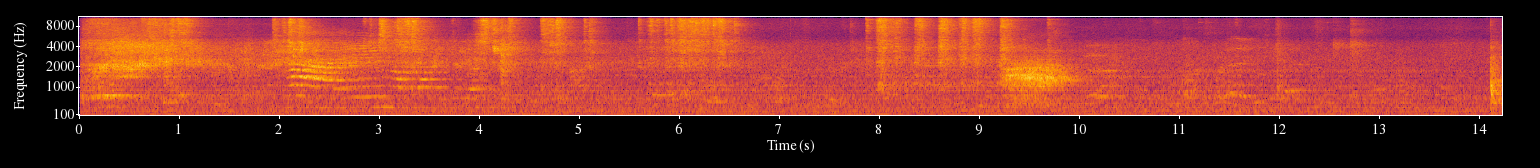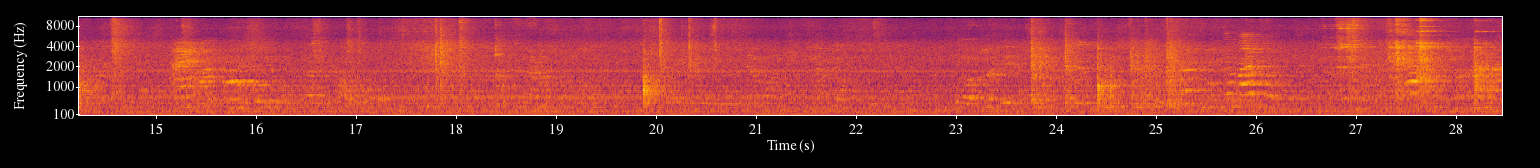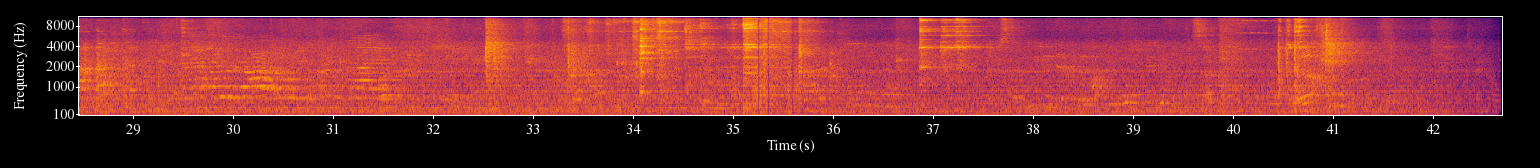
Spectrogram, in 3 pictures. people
0.0 19.4

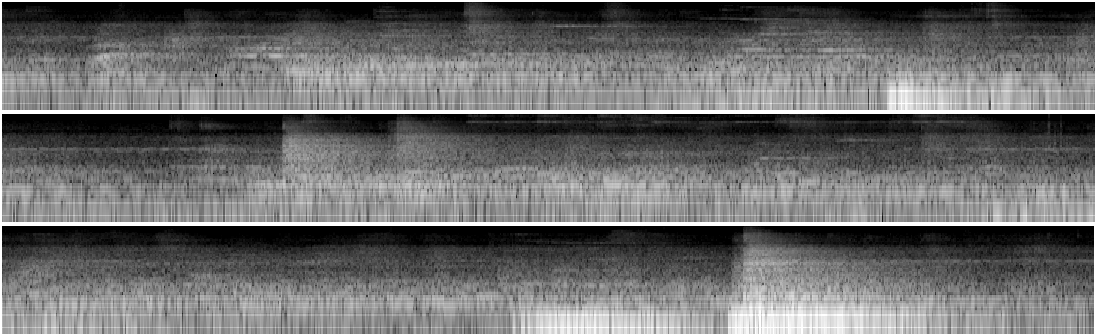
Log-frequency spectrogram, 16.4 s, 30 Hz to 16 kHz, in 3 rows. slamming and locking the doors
14.6 15.6

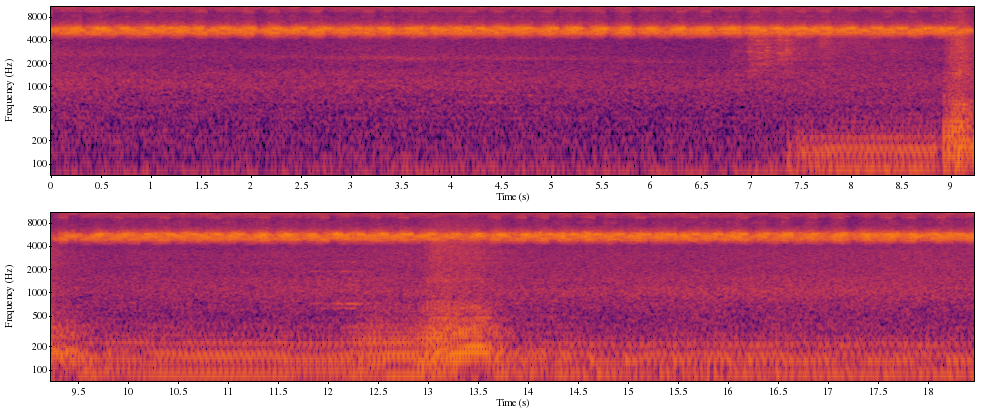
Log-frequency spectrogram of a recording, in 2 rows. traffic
6.9 18.4

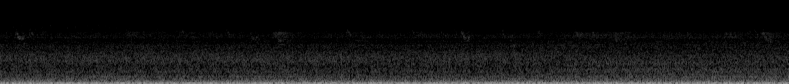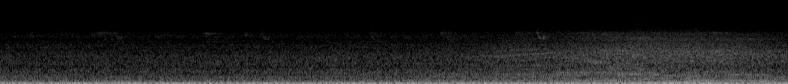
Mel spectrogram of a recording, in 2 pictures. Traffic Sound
12.0 15.7

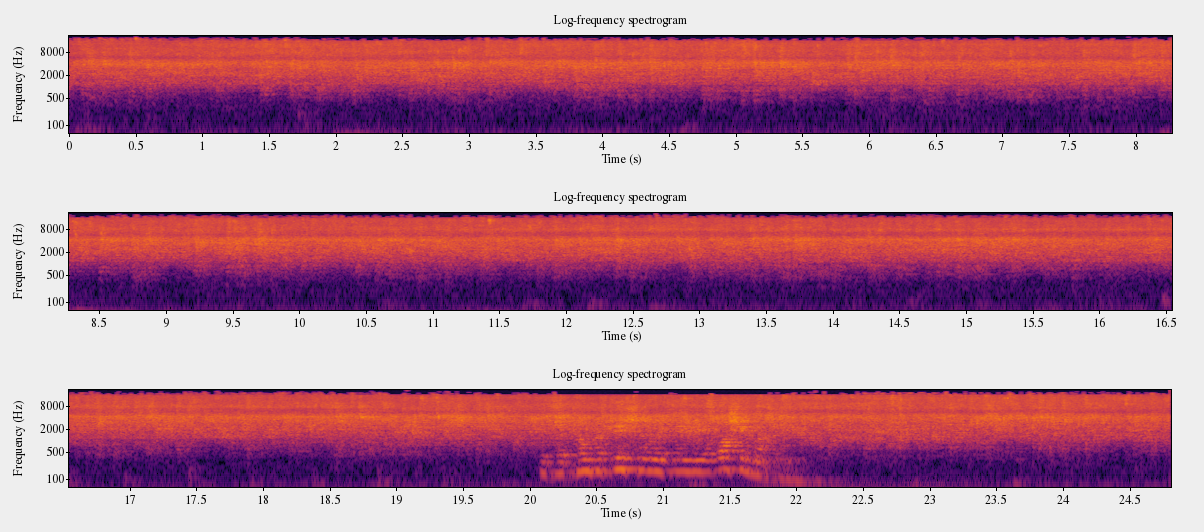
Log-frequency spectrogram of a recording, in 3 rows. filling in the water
14.3 24.8

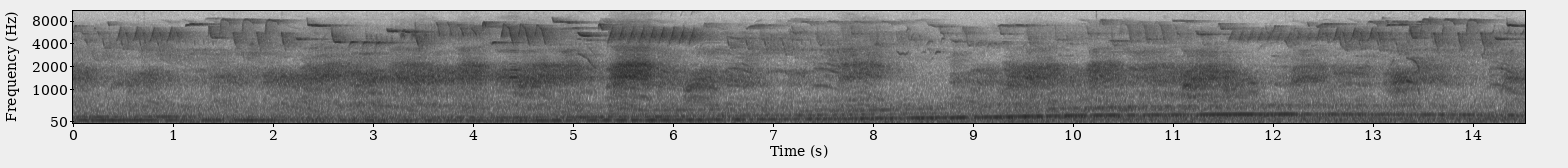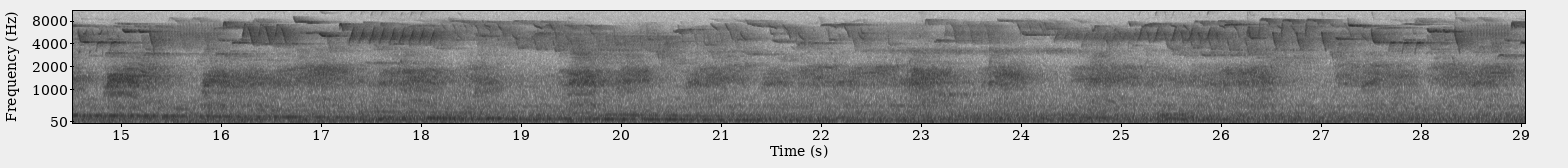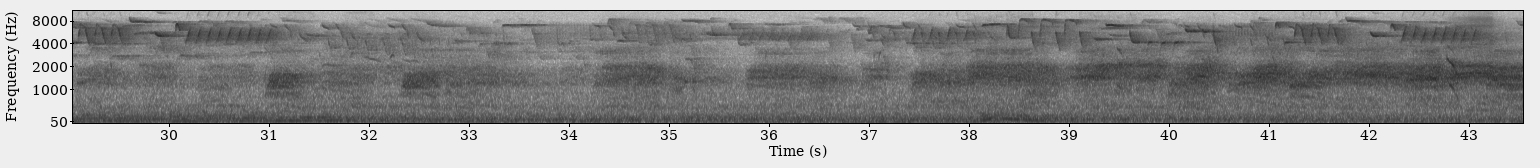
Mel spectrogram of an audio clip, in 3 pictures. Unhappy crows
0.0 8.1, 8.8 13.7, 30.9 33.5, 34.3 43.5

